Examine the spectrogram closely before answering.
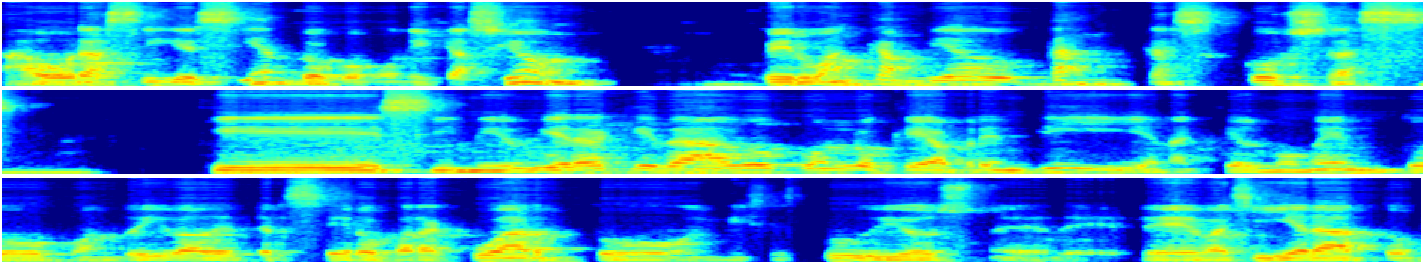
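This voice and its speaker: A man with a normal speaking voice talks at a fairly slow pace. His intonation is lively. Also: medium pitch for a man. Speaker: journalist and announcer. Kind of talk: interview answer.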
